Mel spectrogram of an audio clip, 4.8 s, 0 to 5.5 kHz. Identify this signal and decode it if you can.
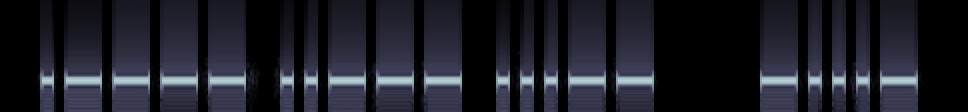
Morse code, heard as a keyed tone, about 20 wpm, 600 Hz. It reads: 123 <BT>
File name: cw-books / winnie-the-pooh / winnie-20wpm-page-0123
